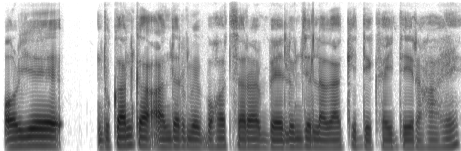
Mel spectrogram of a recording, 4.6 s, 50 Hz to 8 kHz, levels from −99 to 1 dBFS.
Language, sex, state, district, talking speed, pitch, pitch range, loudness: Hindi, male, Arunachal Pradesh, Papum Pare, 210 wpm, 105 Hz, 100-115 Hz, -18 LUFS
